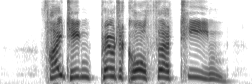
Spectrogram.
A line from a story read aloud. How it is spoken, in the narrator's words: the Lord High Admiral screamed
